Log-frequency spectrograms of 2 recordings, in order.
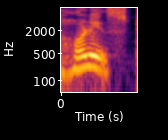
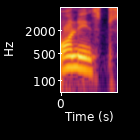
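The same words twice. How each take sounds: First: "হনেস্ট" with the H pronounced at the start; "হনেস্ট" opening on an audible h sound. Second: "অনেস্ট" starting straight on the O vowel; "অনেস্ট" with no h sound at the start; silent H. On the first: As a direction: mispronounce "হনেস্ট" by voicing its silent H. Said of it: "আমি তো উচ্চারণ করছি না যে". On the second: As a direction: drop the H, open "অনেস্ট" on a vowel. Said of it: "আমি কি উচ্চারণ করছি?". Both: Shown as a demonstration.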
